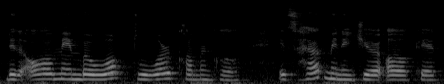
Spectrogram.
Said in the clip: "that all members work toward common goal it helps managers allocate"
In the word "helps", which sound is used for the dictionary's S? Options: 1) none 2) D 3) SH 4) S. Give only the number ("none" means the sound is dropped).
1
